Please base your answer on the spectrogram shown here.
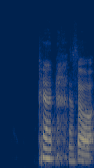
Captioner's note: laughs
